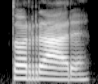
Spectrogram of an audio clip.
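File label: "torrare", Sardinian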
